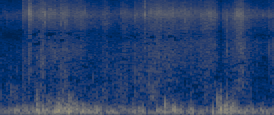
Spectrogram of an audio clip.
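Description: Footsteps crunching through dry fallen leaves, with an irregular low rumble of wind buffeting the microphone.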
